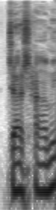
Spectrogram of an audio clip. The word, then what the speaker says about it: Homme: Josh Homme? Homie? – Josh Homme? – Josh Homme, is that how you say it? – Yeah.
